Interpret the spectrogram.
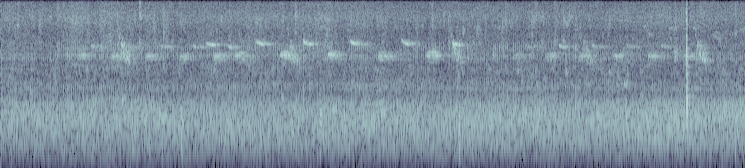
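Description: A small bird singing a run of short, high, repeated chirps over a steady background rush. Two sharp clicks stand out, the louder one near the end.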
